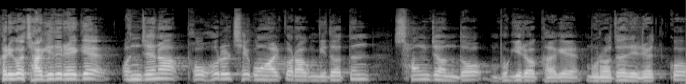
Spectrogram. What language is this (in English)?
Korean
